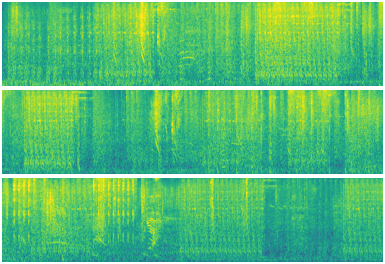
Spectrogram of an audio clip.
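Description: Gunfire in a firefight, with dense bursts of automatic fire, single shots and occasional booms. It stays loud and continuous, with only brief lulls.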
